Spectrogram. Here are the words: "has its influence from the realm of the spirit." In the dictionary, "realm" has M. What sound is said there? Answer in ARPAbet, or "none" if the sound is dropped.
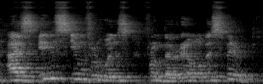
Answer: none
